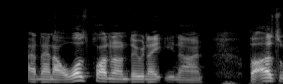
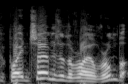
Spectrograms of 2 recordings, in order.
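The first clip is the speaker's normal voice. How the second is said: ordinary talk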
